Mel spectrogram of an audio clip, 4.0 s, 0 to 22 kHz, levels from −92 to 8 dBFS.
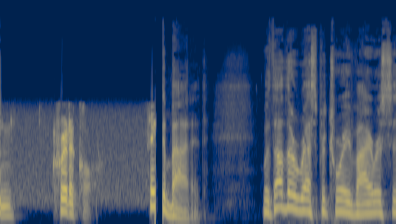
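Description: From the start to 1.63 s the speech sounds dull and boxy, with nothing above 3.8 kHz, a level shift of a few decibels and its own background noise about 30 dB below the speech. An 80 ms silence precedes "about it". This points to the input likely switched to a poorer device.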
